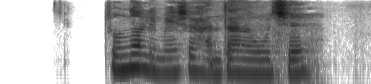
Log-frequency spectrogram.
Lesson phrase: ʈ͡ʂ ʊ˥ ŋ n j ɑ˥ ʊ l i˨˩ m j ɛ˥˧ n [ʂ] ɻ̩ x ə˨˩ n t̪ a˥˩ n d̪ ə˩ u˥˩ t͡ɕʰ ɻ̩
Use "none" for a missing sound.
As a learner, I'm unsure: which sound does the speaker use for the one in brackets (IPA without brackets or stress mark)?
ʂ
